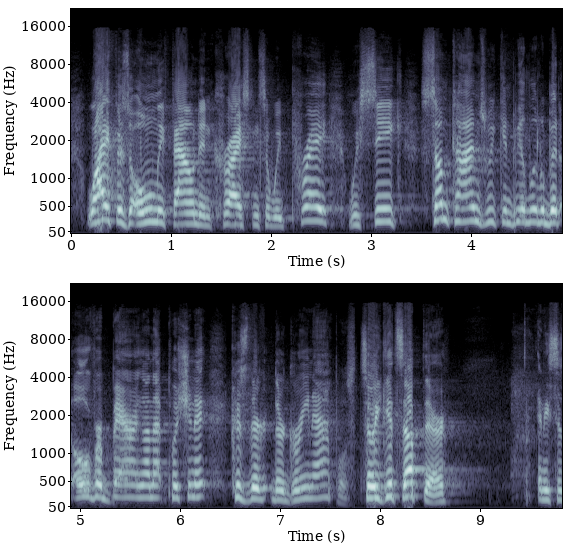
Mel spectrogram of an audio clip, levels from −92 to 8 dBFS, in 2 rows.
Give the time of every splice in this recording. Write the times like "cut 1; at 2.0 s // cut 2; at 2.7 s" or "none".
cut 1; at 4.4 s // cut 2; at 7.7 s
